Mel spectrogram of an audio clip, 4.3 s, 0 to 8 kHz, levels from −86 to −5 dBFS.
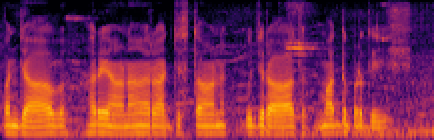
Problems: continuous background conversations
